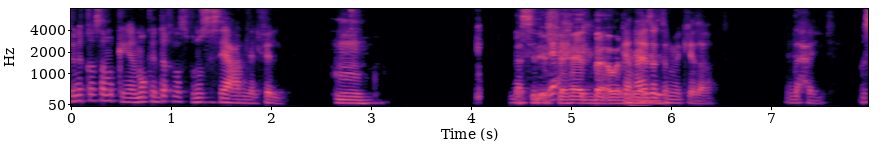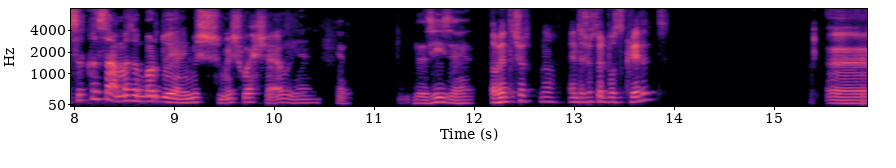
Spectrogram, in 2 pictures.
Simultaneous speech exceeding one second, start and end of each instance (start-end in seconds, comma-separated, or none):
4.5-6.0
